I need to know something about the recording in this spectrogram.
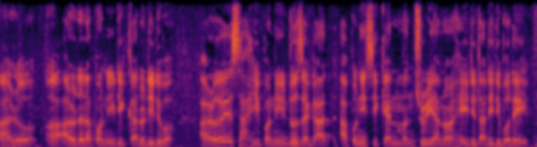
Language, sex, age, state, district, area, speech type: Assamese, male, 18-30, Assam, Jorhat, urban, spontaneous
